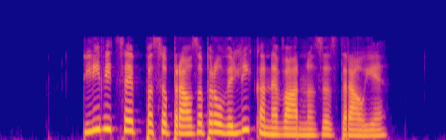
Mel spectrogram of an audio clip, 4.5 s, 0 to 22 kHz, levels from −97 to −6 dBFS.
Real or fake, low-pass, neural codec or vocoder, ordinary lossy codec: fake; 7.2 kHz; codec, 16 kHz, 4.8 kbps, FACodec; MP3, 48 kbps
